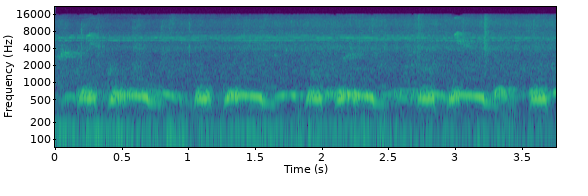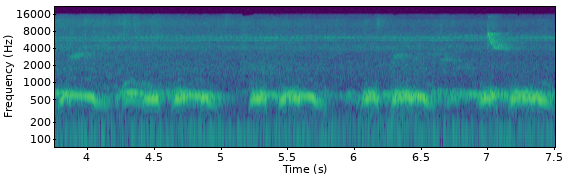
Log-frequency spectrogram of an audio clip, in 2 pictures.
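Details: Caged Thai-type spotted dove, two days in the cage, duelling a decoy bird in a cooing contest: dense, low mellow coos repeated roughly once a second, overlapping phrases running almost continuously, faint distant high notes behind.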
